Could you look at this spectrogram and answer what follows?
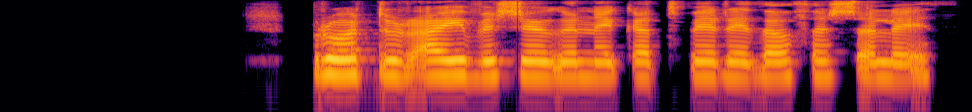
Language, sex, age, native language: Icelandic, female, 11, Icelandic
